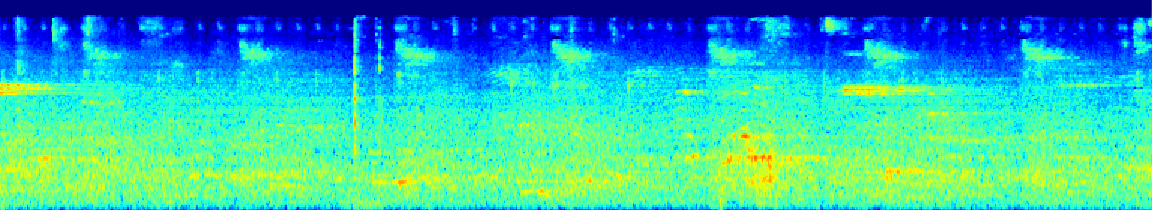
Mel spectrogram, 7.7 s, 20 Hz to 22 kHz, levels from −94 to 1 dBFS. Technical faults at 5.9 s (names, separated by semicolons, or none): none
